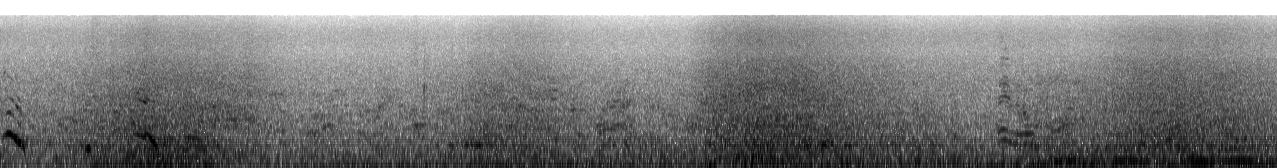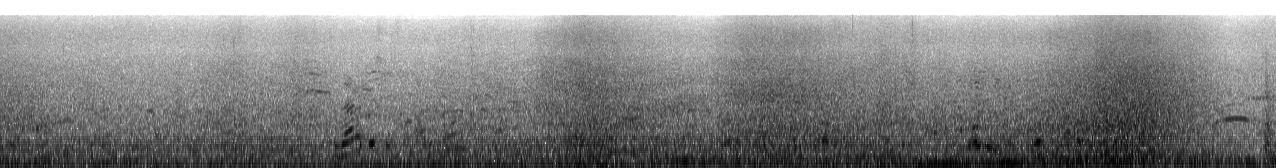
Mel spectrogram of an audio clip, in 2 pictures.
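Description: Ocean waves roll and break near the pier at Redondo Beach, California, in steady recurring surges about every five to six seconds, mixed with wind rumble on the microphone.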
